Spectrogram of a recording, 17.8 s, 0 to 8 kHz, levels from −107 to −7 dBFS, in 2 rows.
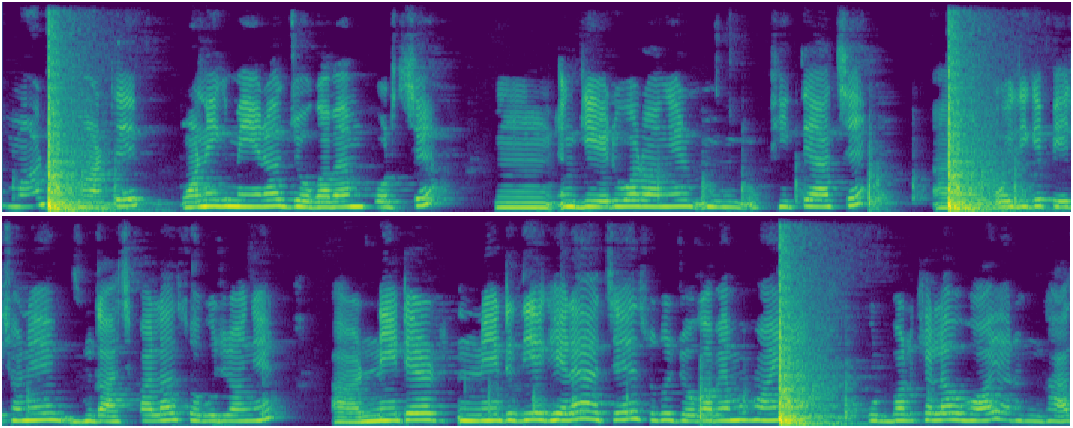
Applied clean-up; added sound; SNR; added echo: classical method WPE with log-MMSE.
